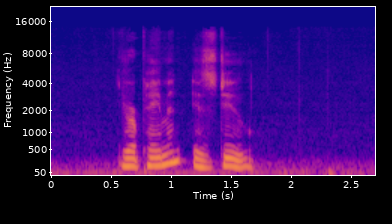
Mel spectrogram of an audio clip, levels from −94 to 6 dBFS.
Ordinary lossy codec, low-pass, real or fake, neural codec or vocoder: MP3, 96 kbps; 14.4 kHz; fake; autoencoder, 48 kHz, 128 numbers a frame, DAC-VAE, trained on Japanese speech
